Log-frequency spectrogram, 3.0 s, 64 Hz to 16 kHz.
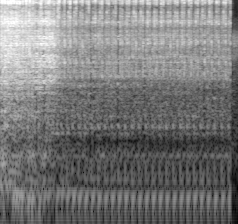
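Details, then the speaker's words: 150 cc Spark motorcycle after cylinder head replacement, previously backfiring through the exhaust and misfiring due to a burnt intake valve seat; now a steady even single-cylinder idle with no pops or missed strokes, then shut off; fixed. "получається що що він заводиться хорошо робить їде все добре то естьсть вже не стріляє в хлопну і не троїть не давиться"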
